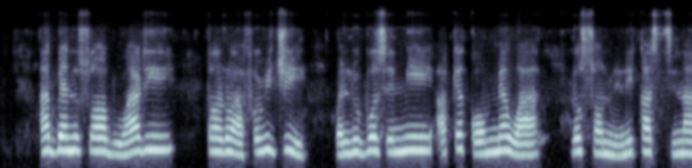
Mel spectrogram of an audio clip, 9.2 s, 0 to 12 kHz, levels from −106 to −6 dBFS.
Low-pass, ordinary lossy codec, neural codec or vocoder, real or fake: 7.2 kHz; Opus, 24 kbps; codec, 16 kHz, 4.8 kbps, FACodec; fake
